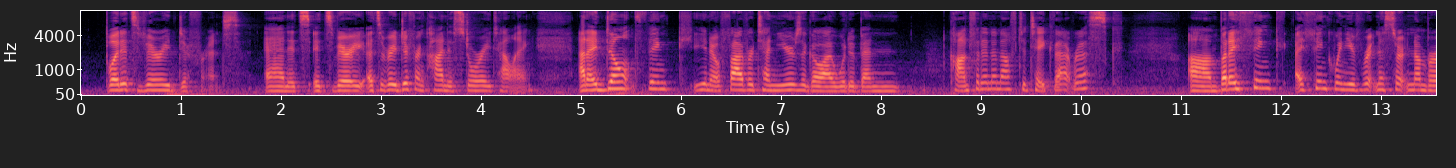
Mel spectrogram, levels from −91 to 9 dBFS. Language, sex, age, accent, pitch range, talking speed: English, female, 30-49, American, 185-245 Hz, 215 wpm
